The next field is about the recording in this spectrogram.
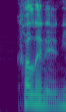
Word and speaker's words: Cullinan: Cullinan. Cullinan, yes.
